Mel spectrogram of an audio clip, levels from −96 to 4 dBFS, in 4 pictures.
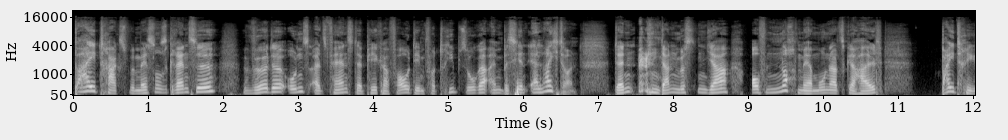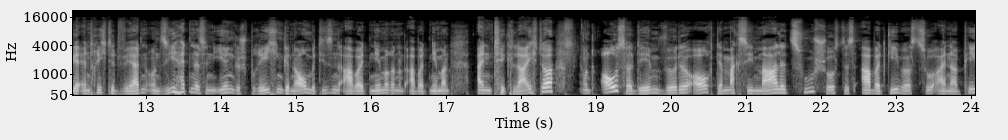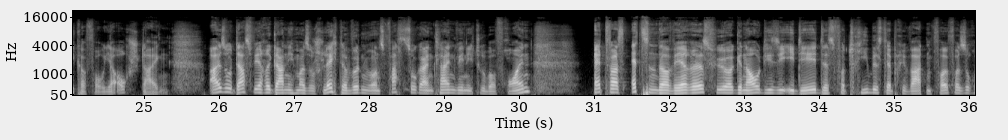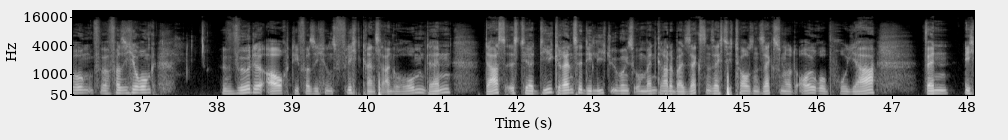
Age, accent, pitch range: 40-59, German, 120-150 Hz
